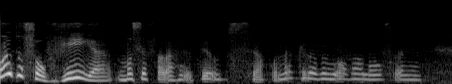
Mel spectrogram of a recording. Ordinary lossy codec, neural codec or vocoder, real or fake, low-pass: none; codec, 16 kHz, 1.1 kbps, Voila-Tokenizer; fake; 7.2 kHz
